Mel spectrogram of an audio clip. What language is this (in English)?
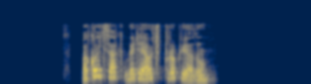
Basque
